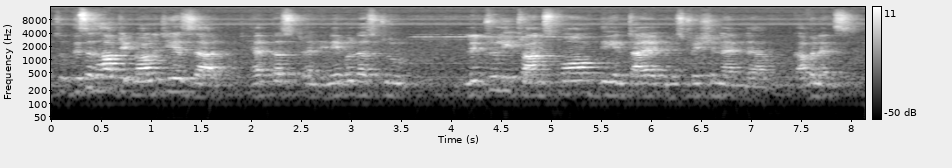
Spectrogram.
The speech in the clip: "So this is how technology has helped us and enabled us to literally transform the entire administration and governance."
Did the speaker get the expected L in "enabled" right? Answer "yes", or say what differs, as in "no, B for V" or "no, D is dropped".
yes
